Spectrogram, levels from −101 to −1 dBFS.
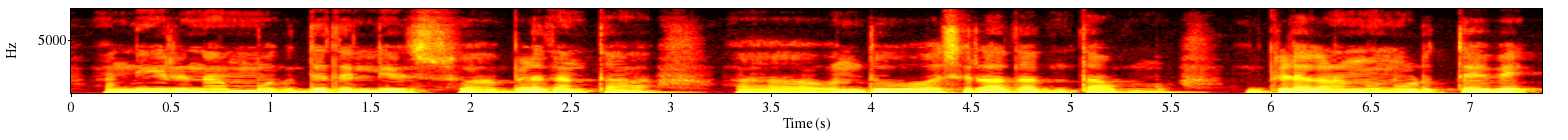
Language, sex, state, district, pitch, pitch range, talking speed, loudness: Kannada, male, Karnataka, Koppal, 145 Hz, 140-150 Hz, 75 wpm, -17 LUFS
